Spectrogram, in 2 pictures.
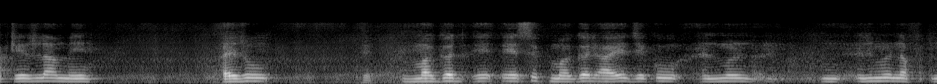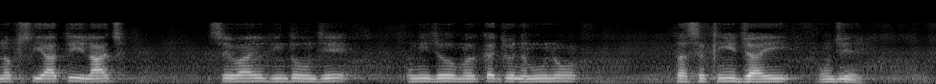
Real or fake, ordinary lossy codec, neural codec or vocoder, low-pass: fake; Opus, 64 kbps; codec, 24 kHz, 0.5 kbps, DualCodec; 7.2 kHz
